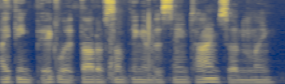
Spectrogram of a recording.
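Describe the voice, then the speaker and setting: Guy doing a mild simple bear in a kids story, low voice, kinda wistful n musing. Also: little pitch movement, quick pace, a little hiss or hum, lightly acted. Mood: mild, vague. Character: slow-witted mild male toy bear, plain, wistful.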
